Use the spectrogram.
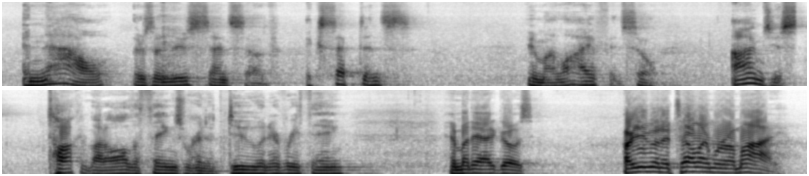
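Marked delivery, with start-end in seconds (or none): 10.7-11.9 loud, steady single-volume delivery, no shifts. Retelling what his dad said at the table: imitating his dad's one-volume voice. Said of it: "really close, uh, representation of how my dad talked".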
